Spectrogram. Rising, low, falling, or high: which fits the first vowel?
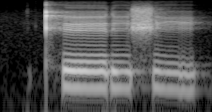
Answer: low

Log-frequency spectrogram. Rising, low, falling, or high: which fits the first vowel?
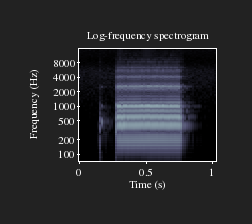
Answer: low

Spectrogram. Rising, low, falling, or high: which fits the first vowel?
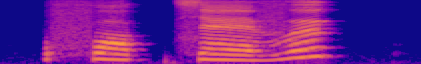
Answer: low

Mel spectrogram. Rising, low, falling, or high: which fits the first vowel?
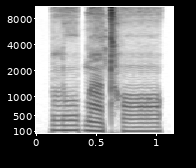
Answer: high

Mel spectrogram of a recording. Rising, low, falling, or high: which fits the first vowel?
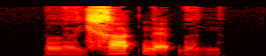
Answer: low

